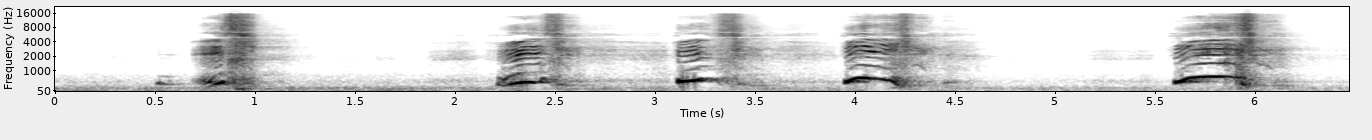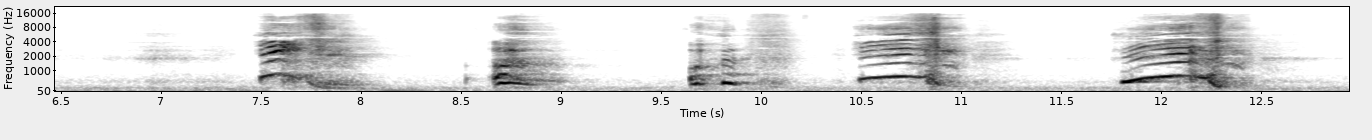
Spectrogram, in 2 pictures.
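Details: Female: about ten sharp sneezes over thirteen seconds in a rapid series, each a brief voiced 'choo' preceded by a quick breath; repeated sneezing.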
